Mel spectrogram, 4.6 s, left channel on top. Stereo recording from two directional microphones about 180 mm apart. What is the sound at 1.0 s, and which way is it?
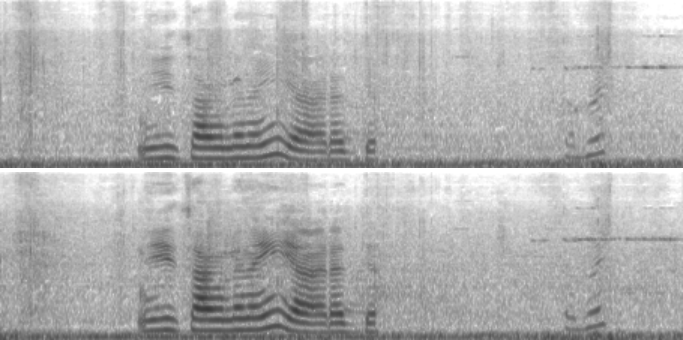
Speech, centre (ahead or behind).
